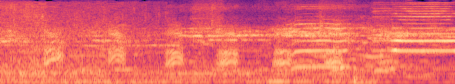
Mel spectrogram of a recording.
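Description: Several young men shouting and whooping in short, hoarse, repeated yells.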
